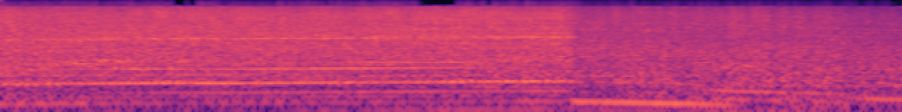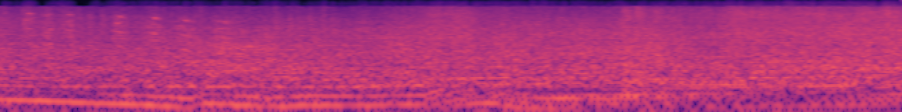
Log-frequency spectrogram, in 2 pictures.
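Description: Race car in the Project Cars video game lapping Silverstone with manual paddle-shift gears, the engine whining loudly, dropping sharply at a gear change near the third second, then revving up and down through further shifts.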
